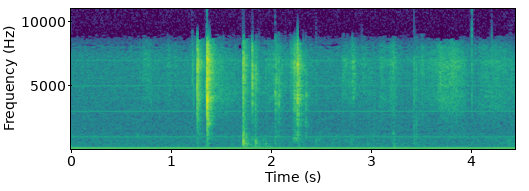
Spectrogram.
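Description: Several sharp clicks and taps, the loudest about a second and a half in, over a steady low hum.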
